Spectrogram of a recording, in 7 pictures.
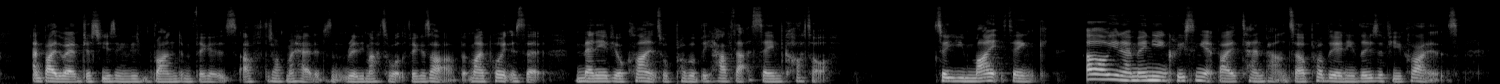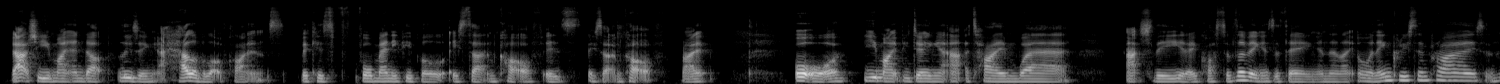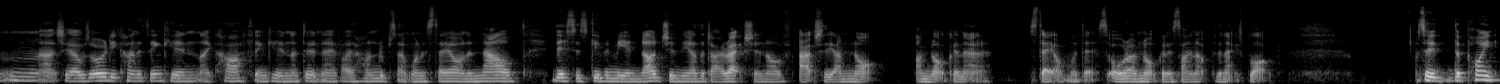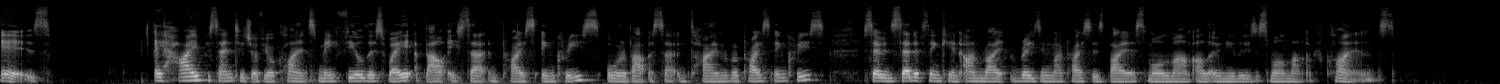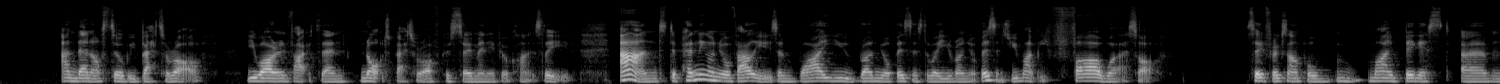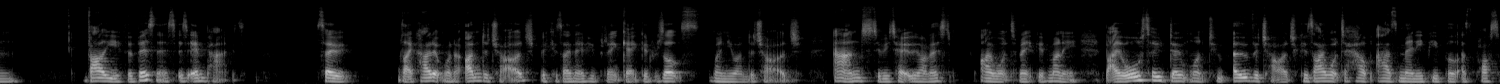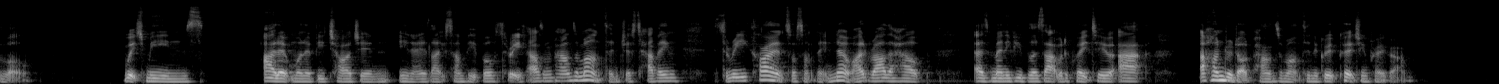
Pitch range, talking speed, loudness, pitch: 135-155 Hz, 210 wpm, -27 LUFS, 140 Hz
